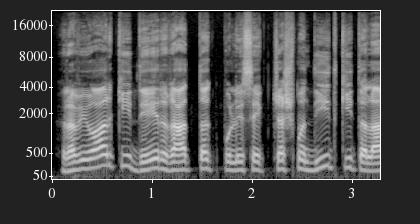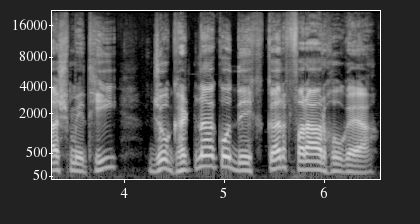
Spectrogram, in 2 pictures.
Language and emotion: Hindi, neutral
